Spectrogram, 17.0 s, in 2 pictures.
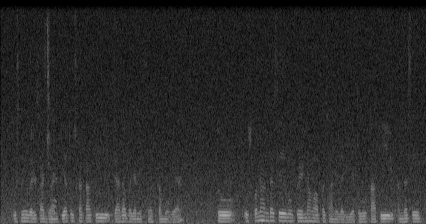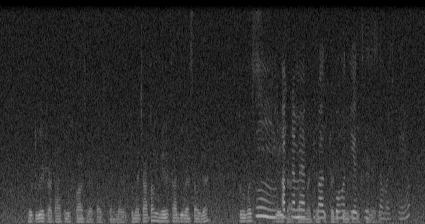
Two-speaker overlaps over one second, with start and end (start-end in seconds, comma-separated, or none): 14.1-16.2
